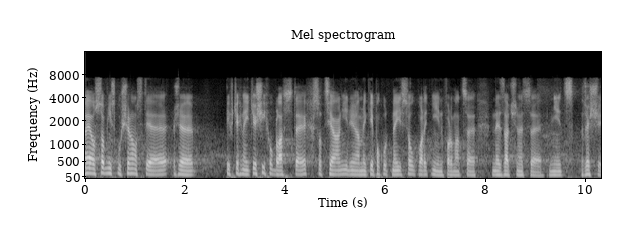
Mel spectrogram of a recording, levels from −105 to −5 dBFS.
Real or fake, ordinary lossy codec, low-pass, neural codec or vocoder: fake; AAC, 64 kbps; 7.2 kHz; codec, 16 kHz, 6 kbps, DAC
